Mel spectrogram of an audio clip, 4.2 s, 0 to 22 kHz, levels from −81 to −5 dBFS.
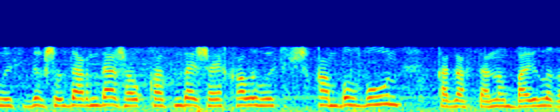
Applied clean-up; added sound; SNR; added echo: none; Motorcycle / Accelerating, revving, vroom; 16 dB; none.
